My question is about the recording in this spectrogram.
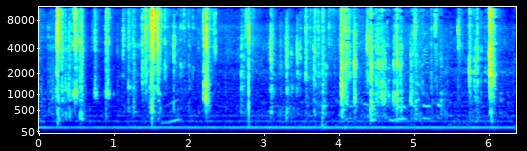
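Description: Irregular clicks and taps of small plastic toy parts being handled and fitted together, over a steady low hum.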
